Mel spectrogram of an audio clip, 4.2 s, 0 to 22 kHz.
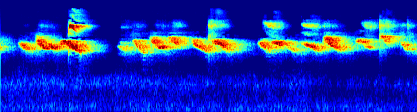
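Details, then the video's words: White-eye kept as a songbird, 6 March 2022, warming up before opening into full song; rapid high chattering twitter in three short bursts with sharp upper chirps, soft hiss beneath. "Mata Puteh Before he open buka Tsunami Video 1 gaining confidence to buka slow n steady"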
